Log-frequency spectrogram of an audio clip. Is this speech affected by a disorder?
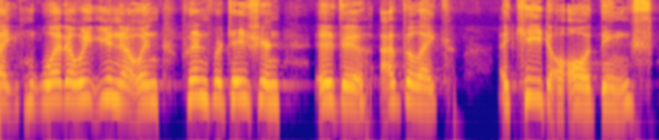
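Yes: cerebral palsy.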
